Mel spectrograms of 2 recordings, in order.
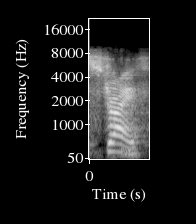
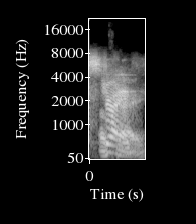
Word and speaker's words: Striph: I thought you were going to pronounce your last name because I didn't want to butcher it. So, it's Striph. I'll say that for you. It's Striph. Okay. Striph.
